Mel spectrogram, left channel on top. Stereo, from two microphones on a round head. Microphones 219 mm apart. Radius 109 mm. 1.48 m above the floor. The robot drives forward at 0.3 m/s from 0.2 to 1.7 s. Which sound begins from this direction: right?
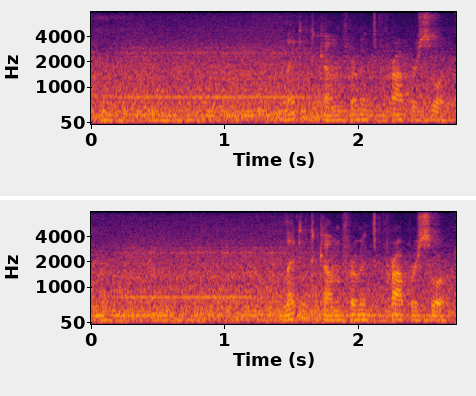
A man speaking, at 1.4 s.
